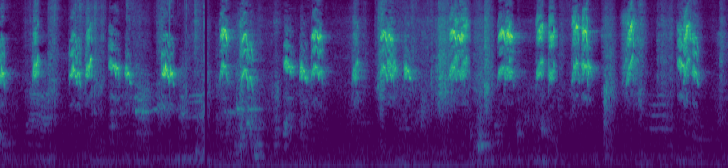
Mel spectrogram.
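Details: Young red-whiskered bulbul singing, a recording meant to lure birds into traps. Rapid, scratchy chirps and shrill notes tumble along almost without pause, in jumbled clusters.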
